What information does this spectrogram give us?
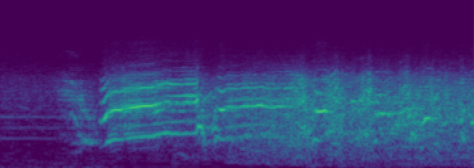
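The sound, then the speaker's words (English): A hungry baby bursts into loud, high-pitched crying: a quick rising wail that breaks into a sustained, strained, raspy cry, continuing steadily with no one talking. “Oh, that's not a baby. It's a time bomb. Well, it's not his fault. He's hungry.”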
